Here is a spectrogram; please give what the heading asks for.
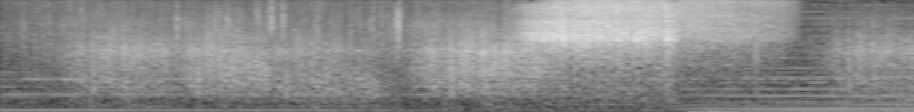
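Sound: snake hissing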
